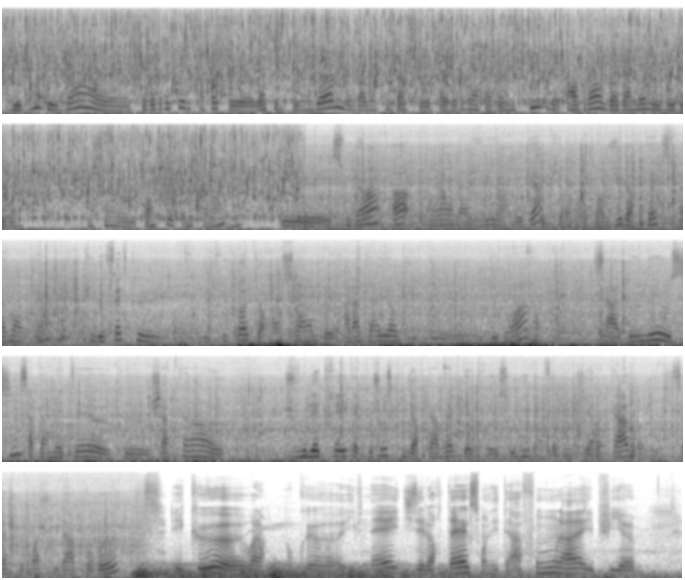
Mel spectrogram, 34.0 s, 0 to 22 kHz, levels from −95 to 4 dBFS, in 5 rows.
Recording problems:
rain or running water; very loud; throughout; 3 dB above the speech

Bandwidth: 17 kHz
